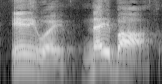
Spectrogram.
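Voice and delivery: ordinary delivery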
